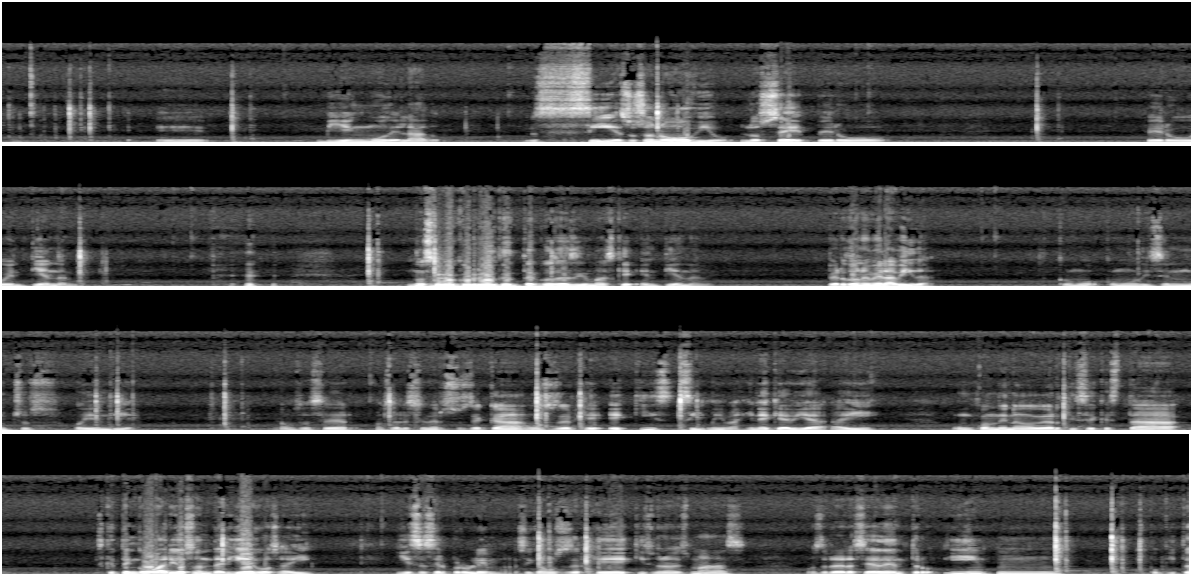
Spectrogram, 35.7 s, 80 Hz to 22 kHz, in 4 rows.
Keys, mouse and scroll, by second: 0.5 shift+a, 1.7 c, 2.1-4.0 drag, 4.3 middle click, 4.9 Escape, 6.4-7.7 drag, 7.7 c, 8.4-9.6 drag, 9.5 Escape, 10.2 click, 11.6 g, 12.2 x, 16.3 shift+click, 16.8 shift+middle click, 17.7 shift+scroll up 1, 18.5 a, 19.5 c, 20.2 click, 20.7 Escape, 21.8 g, 22.2 x, 22.9 Escape, 24.2 click, 25.8 c, 26.5-28.8 drag, 28.4 Escape, 29.5-30.8 drag, 30.8 g, 31.1 x, 33.3-34.6 drag, 34.6 g, 35.1 x.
